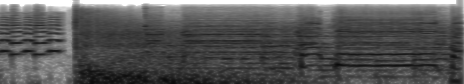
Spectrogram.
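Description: A brief high, warbling tone cuts off and a loud cannon blast booms out, followed by several seconds of deep rumbling mixed with sustained ringing tones.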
